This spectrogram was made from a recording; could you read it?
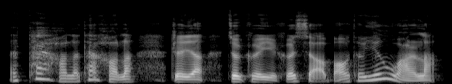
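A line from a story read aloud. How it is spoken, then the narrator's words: Old man, laughing. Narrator (Chinese): 山羊爷爷笑着说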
